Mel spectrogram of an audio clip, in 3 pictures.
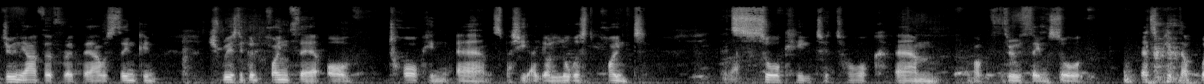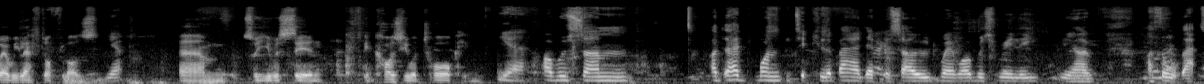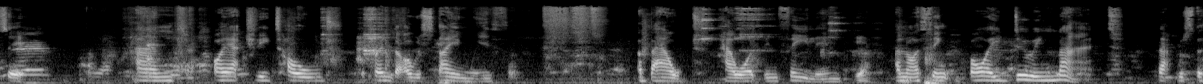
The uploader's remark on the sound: I take my show on the road and on location to a coffee shop. A conversation between 2 friends, over 2 coffees, with 2 microphones whilst watching the world go by outside the window.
